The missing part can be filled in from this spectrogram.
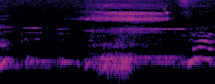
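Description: A dog's rough, buzzing snore rises and falls over about two seconds, with faint music and room sound behind it.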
